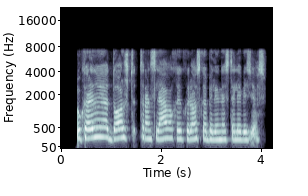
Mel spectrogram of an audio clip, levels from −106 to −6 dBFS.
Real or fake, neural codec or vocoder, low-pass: real; none; 7.2 kHz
